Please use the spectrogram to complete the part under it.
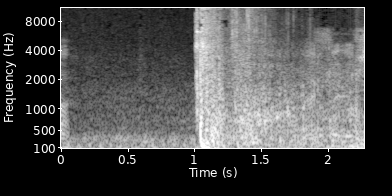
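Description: A gunshot cracks sharply.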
